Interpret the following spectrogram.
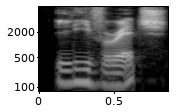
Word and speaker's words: leverage: this is going now in British English it would be pronounced leverage now not everyone says leverage okay in the UK I want to make that perfectly clear some people do indeed say Leverage instead of Leverage that's indeed the American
